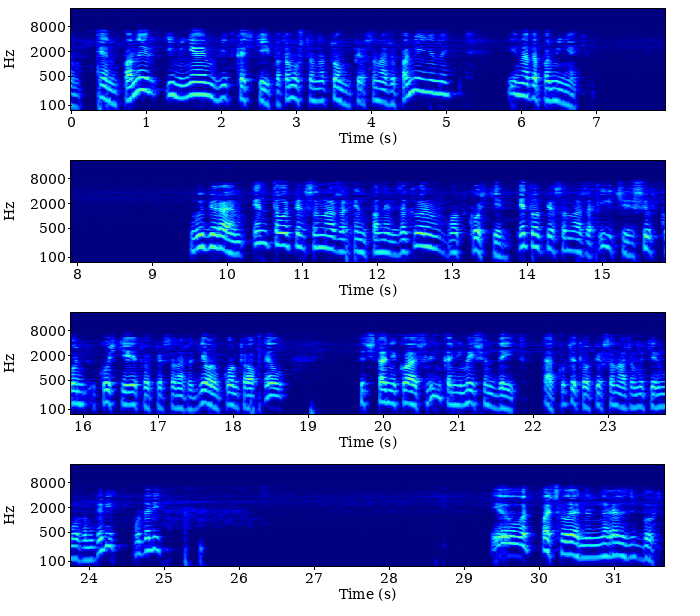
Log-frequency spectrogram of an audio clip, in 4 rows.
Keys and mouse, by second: 0.4 n, 2.4 click, 5.1-8.4 drag, 10.6 click, 11.7 n, 14.8 shift+click, 18.3 ctrl+l, 22.7-23.6 drag, 24.3 Delete, 25.4 space, 28.8 click, 29.6-31.6 middle drag.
